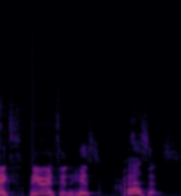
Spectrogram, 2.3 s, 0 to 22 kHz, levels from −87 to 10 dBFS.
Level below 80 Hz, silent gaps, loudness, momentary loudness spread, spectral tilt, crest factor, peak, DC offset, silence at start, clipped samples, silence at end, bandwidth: -80 dBFS; none; -44 LUFS; 16 LU; -4 dB/octave; 18 dB; -28 dBFS; under 0.1%; 0 s; under 0.1%; 0.3 s; 17 kHz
